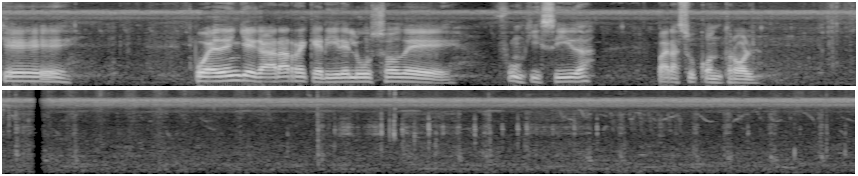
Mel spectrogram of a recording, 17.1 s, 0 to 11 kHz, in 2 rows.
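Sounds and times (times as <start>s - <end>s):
insect chorus: 0.0s - 17.0s.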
